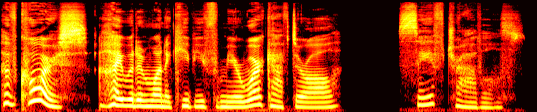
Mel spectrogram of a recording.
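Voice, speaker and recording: A regal queen played by a woman in an audio drama, wry and a little condescending. She speaks slowly and deliberately, with lively swings in pitch, on a dry, close recording. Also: dry recording. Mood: gracious. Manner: measured, haughty, teasing.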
